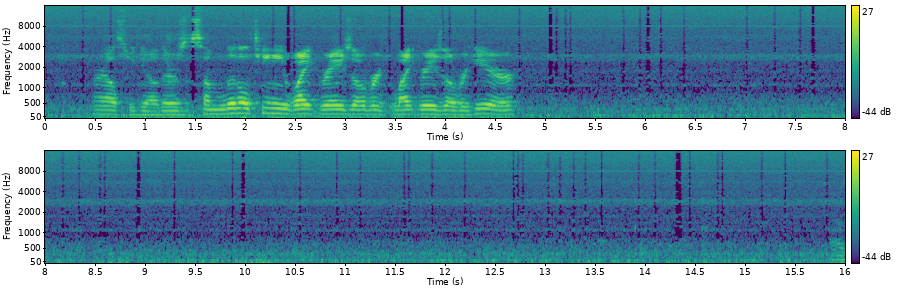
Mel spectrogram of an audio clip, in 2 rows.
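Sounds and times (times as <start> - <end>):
background hiss: 0.0 - 16.0
low hum: 0.0 - 16.0.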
